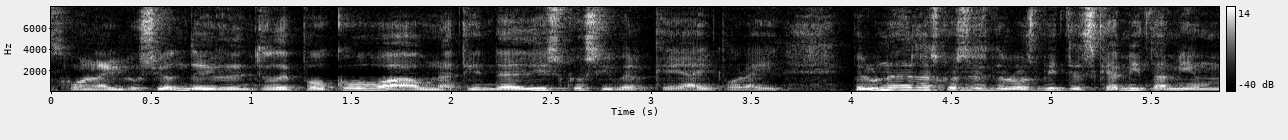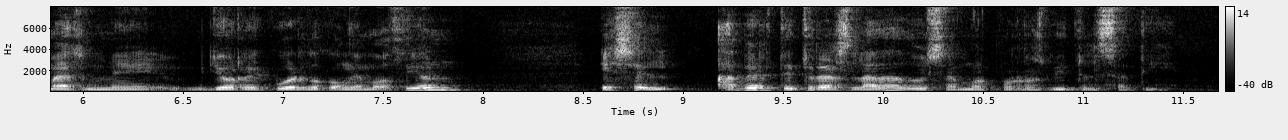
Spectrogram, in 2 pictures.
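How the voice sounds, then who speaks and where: Dark and mellow in tone, a man's fairly high voice moves at a fairly quick pace with ordinary pitch variation. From Galicia, Spain. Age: 60s. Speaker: writer, podcast guest. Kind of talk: interview answer.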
